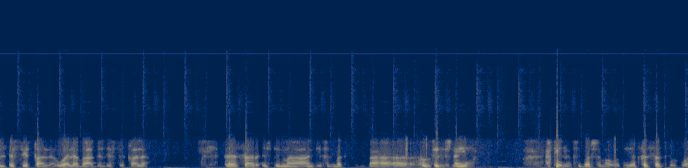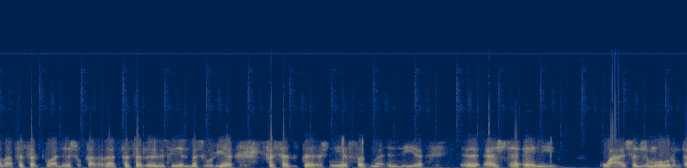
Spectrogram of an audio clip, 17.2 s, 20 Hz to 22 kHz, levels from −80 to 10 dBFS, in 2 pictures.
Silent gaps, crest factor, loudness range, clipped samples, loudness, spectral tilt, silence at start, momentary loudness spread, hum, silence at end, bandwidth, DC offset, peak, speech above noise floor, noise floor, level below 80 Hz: none; 16 dB; 3 LU; under 0.1%; -24 LUFS; -6 dB/octave; 0 s; 10 LU; none; 0 s; 16 kHz; under 0.1%; -8 dBFS; 28 dB; -52 dBFS; -52 dBFS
